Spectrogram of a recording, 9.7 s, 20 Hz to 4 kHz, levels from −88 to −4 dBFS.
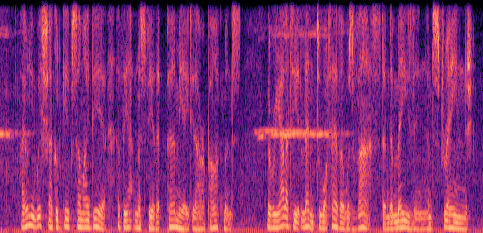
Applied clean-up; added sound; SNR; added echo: none; Squeak / Idling; 13 dB; none.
